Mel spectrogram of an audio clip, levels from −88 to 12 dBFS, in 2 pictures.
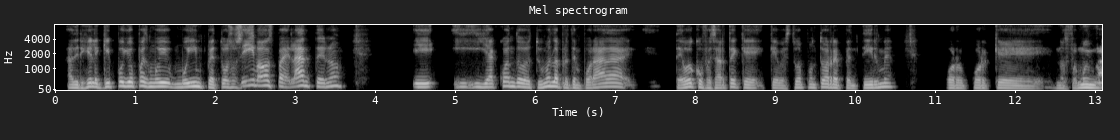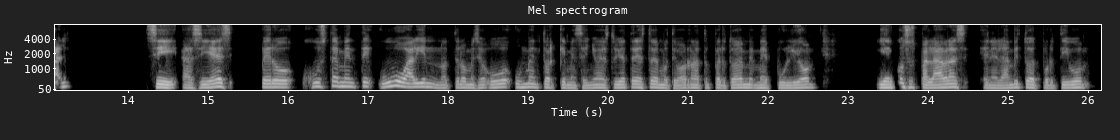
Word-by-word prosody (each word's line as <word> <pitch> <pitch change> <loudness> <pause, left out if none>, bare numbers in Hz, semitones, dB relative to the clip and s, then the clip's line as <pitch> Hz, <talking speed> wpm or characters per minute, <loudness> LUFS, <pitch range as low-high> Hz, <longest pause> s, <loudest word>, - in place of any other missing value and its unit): a 130 - -2
dirigir 130 +5 +2
el 175 - +4
equipo, 165 +4 +1
yo 190 -1 +6
pues, 200 -3 +2
muy 175 +1 +6
muy 155 +4 +3
impetuoso: 155 -4 +1
"Sí, 205 +9 +2
vamos 220 -1 +3
para 185 -3 -1
adelante, 190 -1 +2
¿no?" 190 +1 -2 0.8
Y 160 +1 +2 0.2
y 160 -1 -4
y - - -2
ya 155 -1 +1
cuando 175 -5 +2
tuvimos 145 +8 +2
la 185 - +5
pretemporada, 140 +7 -2 0.6
debo 140 +7 +2
que - - -16
confesarte 120 +3 -2
que 120 -6 -4
que 120 - -5
me 115 - -5
estuve 135 +7 -3
a - - -13
punto 135 +2 -3
de - - +2
arrepentirme 130 - -1 0.6
por 120 -3 -3
porque 115 -1 -4
nos 110 -1 -8
fue 110 - -5
muy 135 +1 +6
mal. 150 +10 0 0.9
Sí, 135 -3 +5
así 130 +2 +1
es, 170 +3 +3 0.3
pero, 155 -1 +2
justamente, 180 0 -2
hubo 185 +4 +3
alguien, 160 -3 +1
no 125 0 -6
te 135 - -7
lo 135 - 0
menciono 130 +1 -3
hubo 150 +3 0
un 145 -1 -2
mentor 140 -5 -3
que 130 - -4
me 125 -1 -3
enseñó 115 +4 -3
esto, 130 +1 -5
ya 135 0 +1
traía 145 +1 0
este 130 +3 -4
de 140 - +1
motivador 125 0 -3
nato, 130 -1 -4
pero 130 -4 -4
todavía 130 +4 0
me 130 - -2
me 120 0 -2
pulió. 125 +3 -2 0.7
Y 135 0 +3
él 135 - +3
con 170 +3 -2
sus 140 -1 +1
palabras 135 +2 +2
en 125 -1 -6
el 115 0 -4
ámbito 135 +4 -2
deportivo, 125 +2 -1
140 Hz, 175 wpm, -22 LUFS, 125-165 Hz, 0.9 s, yo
